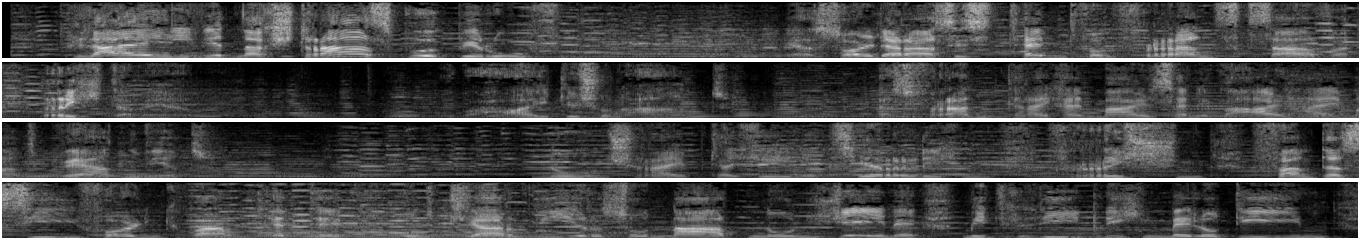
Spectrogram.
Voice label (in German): Hörbuch; pleyel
